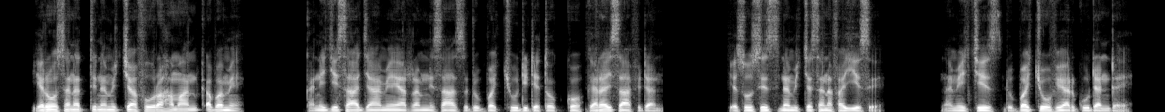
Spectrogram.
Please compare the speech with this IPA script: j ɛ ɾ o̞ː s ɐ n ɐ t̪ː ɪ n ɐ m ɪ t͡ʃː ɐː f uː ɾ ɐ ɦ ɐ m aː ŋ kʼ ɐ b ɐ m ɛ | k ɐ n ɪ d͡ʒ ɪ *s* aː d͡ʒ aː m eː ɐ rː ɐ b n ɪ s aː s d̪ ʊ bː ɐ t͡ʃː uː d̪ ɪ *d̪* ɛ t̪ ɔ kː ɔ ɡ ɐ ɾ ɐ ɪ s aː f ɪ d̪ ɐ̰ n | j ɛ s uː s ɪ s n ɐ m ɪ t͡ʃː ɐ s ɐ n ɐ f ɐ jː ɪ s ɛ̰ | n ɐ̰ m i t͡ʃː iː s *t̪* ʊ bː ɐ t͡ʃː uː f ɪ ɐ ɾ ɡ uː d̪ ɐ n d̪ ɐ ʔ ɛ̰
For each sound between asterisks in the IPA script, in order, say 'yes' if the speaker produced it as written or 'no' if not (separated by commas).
yes, yes, no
